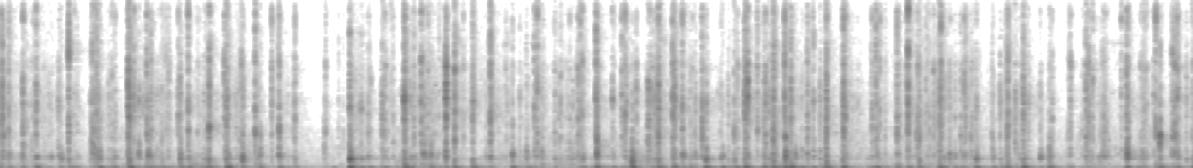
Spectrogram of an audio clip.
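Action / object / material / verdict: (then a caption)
tap / plastic computer keyboard / plastic / none. Fingertips with painted nails type quickly across a full-size white and silver plastic Logitech keyboard with low-profile keys, resting on a marble desk. The keys give a steady stream of soft, dense clicks over a deep, thumping low end, with a brief lull partway through before the typing resumes.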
